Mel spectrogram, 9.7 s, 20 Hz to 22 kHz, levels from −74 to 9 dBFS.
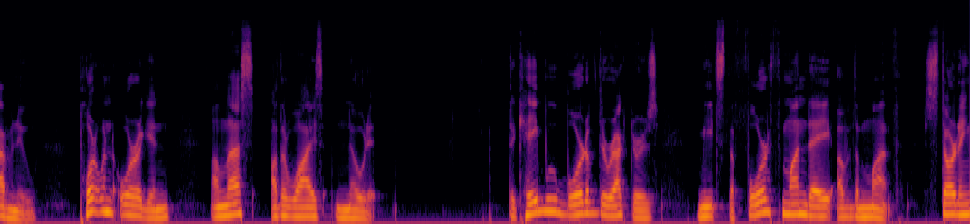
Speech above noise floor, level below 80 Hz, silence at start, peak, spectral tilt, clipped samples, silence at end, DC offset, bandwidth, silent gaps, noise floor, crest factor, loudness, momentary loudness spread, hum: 43 dB; -46 dBFS; 0 s; -4 dBFS; -7.5 dB/octave; under 0.1%; 0 s; 1%; 14 kHz; none; -61 dBFS; 14 dB; -19 LUFS; 10 LU; none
